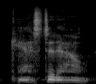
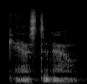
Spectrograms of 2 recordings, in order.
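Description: First: Said in the usual way. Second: Much softer, lower repeat; soft echo. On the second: Shown as a demonstration. Preacher repeating the command to the faithful, hushed. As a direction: let it fade to a hush. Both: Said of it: "repeated command".

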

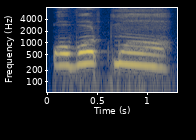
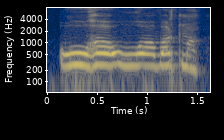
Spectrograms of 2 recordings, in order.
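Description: First: Abartma stretched slowly, every syllable long; drawn-out disbelief. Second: Said in the usual way. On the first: Real, not acted. Vlogger to the stunt rider, slow drawn-out Abartma. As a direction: draw out Abartma as if you can't believe it.

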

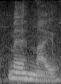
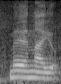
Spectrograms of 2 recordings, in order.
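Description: First: Fainting away. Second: Said in the usual way. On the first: Retold or imitated.

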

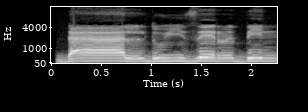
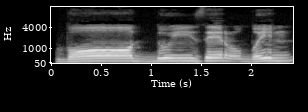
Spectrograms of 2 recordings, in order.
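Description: First: Slow দাল with a light, thin d; thin dal. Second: বদ said as a slow, heavy, rounded dod; thick heavy dod. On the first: Teacher modelling for learners, long দাল with a thin d. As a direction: keep দাল and দিন light, vowel drawn out. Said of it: "দাল পাতলাভাবে উচ্চারণ হবে". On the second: Teacher modelling for learners, বদ as thick drawn-out dod. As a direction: fill the mouth for বদ, a long emphatic d. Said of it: "দদ মোটা করে উচ্চারণ করতে". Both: Shown as a demonstration.

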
